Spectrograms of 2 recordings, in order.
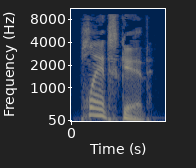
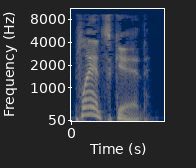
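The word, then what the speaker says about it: Plant Skydd: Plant Skid. That's spelled plant, S-K-Y-D-D. Plant Skid. – Did you get the spelling on that? It's Plant Skid. P-L-A-N-T-S-K-Y double D.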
